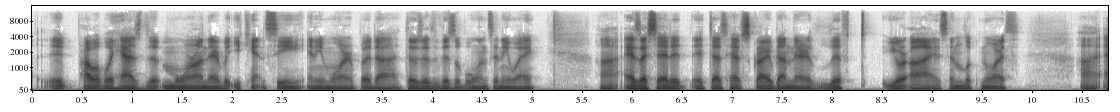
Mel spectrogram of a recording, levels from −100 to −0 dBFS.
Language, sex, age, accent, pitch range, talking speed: English, male, 30-49, American, 90-105 Hz, 210 wpm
